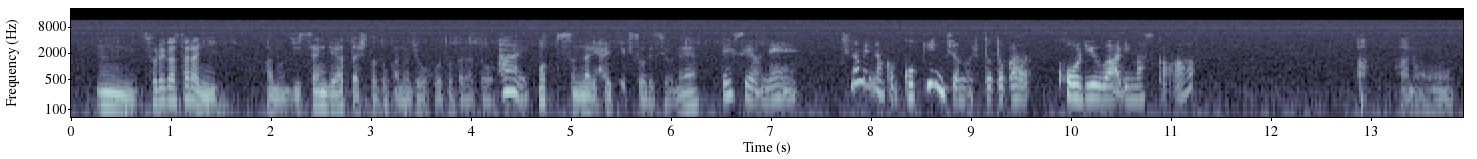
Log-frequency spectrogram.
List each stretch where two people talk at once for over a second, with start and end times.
none

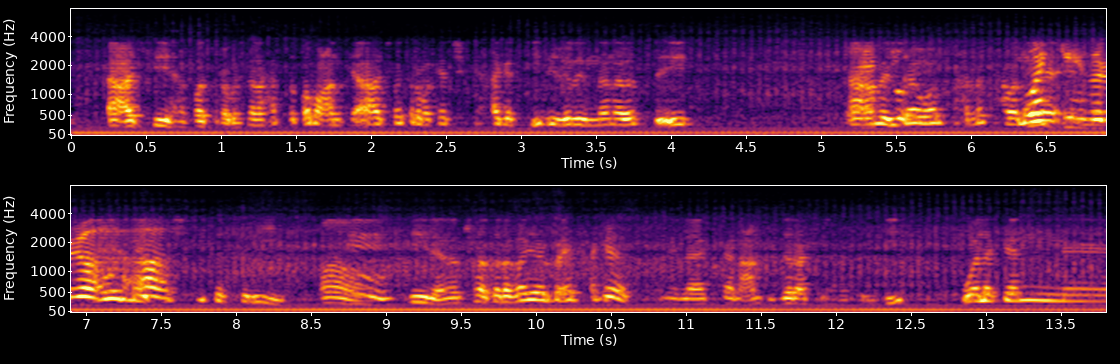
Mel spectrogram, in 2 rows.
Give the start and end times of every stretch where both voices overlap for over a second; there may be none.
6.3-7.6

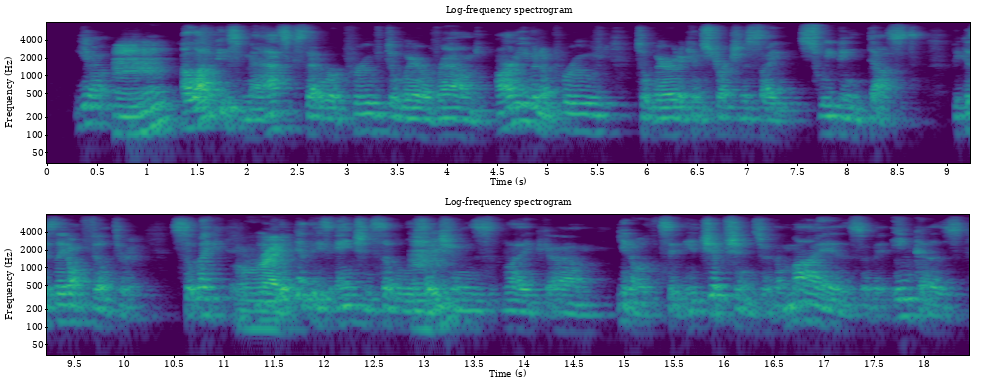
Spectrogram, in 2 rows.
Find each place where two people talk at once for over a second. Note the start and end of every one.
none

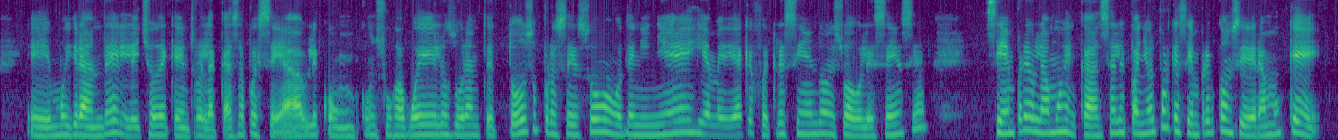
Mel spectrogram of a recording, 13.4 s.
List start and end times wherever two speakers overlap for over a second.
none

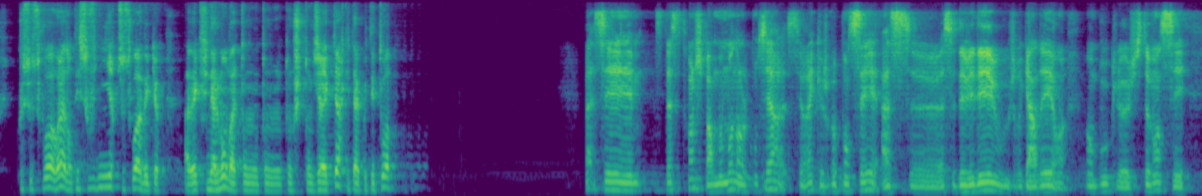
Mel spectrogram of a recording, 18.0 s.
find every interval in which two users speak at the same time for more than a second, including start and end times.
none

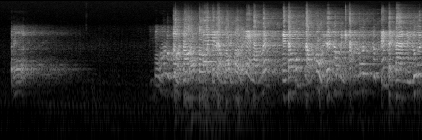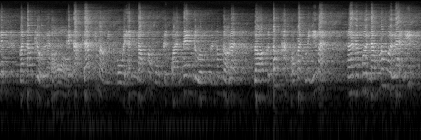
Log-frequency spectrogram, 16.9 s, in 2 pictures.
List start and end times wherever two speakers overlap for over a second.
3.2-5.0

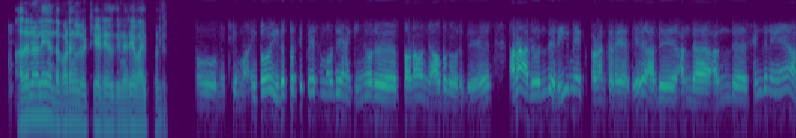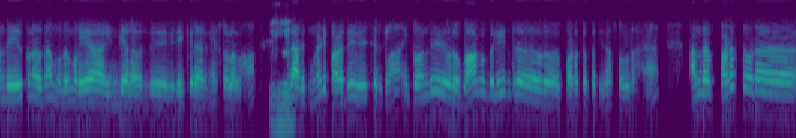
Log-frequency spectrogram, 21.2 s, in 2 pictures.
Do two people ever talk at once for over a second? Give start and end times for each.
none

